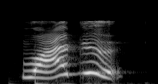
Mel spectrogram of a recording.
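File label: "toy", Mandarin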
